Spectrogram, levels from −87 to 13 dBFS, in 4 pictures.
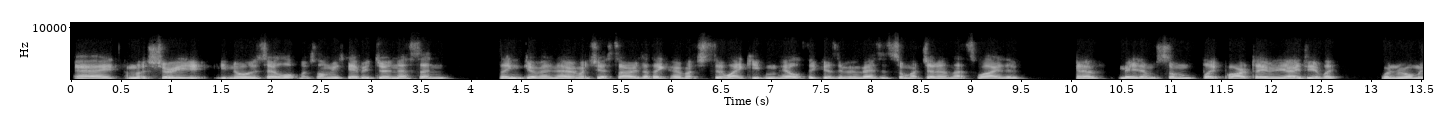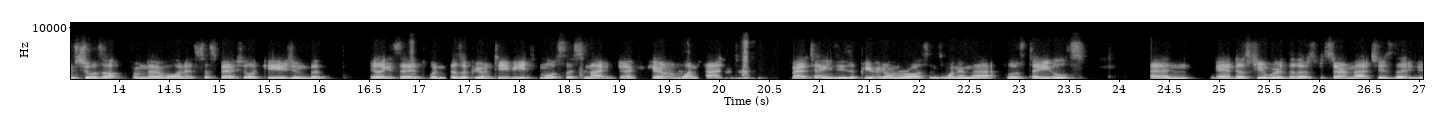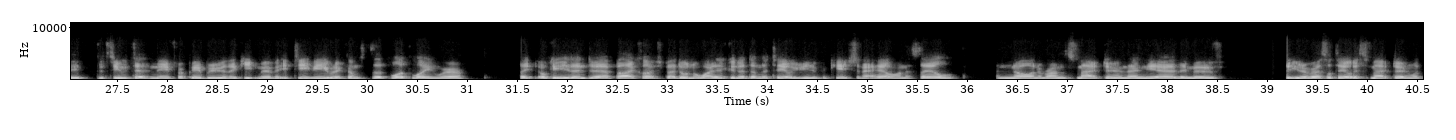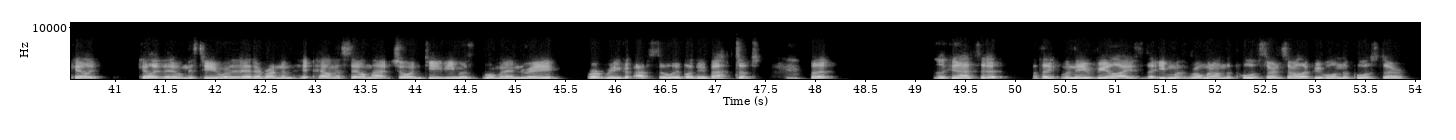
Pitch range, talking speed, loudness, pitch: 110-125 Hz, 250 wpm, -15 LUFS, 120 Hz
